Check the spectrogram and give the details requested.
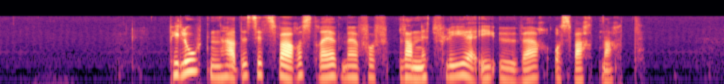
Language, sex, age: Norwegian, female, 43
